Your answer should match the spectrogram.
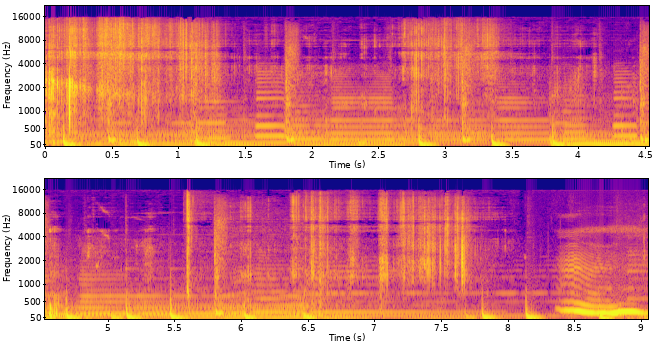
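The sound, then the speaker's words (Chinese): Crisp Bestie brand toast being bitten and chewed as a late-night snack, a run of irregular crunchy snaps and crackles over several seconds, set against a steady tonal background with no clear speech. “别听在这里吃吐司给大家听，这样应该是不会太过分了哈。”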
